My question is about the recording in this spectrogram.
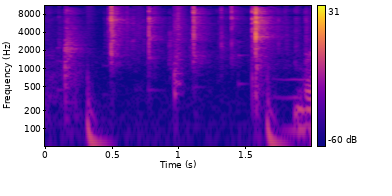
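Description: A ratchet and 13 mm socket being handled: a series of about half a dozen sharp metallic clicks, with a couple of dull knocks.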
